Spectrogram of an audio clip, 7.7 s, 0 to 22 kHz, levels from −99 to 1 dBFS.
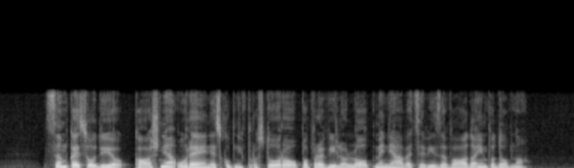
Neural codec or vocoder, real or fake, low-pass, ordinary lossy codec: vocoder, 22.05 kHz, 80 mel bands, Vocos; fake; 9.9 kHz; none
